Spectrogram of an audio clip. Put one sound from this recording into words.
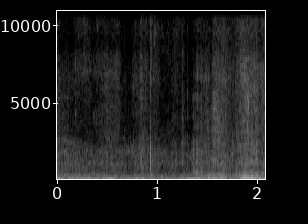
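A zipper rasps open.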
